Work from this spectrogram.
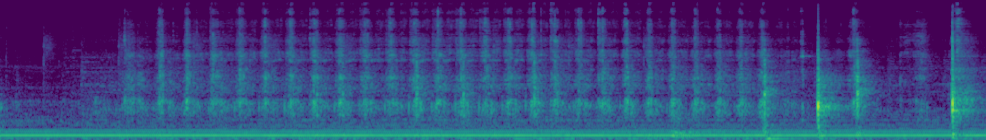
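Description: A knife chops chili on a cutting board in a kitchen, a rapid even run of close taps that slows into a few louder, spaced knocks near the end, over a steady low hum.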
